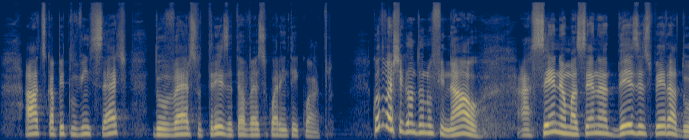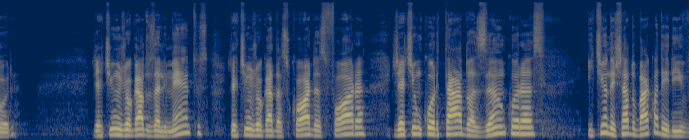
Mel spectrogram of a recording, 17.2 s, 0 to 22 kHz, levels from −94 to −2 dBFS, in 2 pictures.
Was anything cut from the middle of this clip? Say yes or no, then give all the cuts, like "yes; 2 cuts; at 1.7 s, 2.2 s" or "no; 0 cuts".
no; 0 cuts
